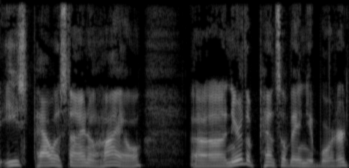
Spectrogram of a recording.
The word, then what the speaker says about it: East Palestine: But on February 3rd in East Palestine, this is how they pronounce it there, a small town of about 5,000 residents in Ohio near the Pennsylvania border, a freight train derailed.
